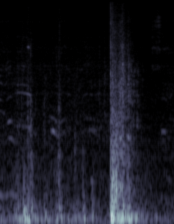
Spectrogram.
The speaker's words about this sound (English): Ruth opens the door and gets inside.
